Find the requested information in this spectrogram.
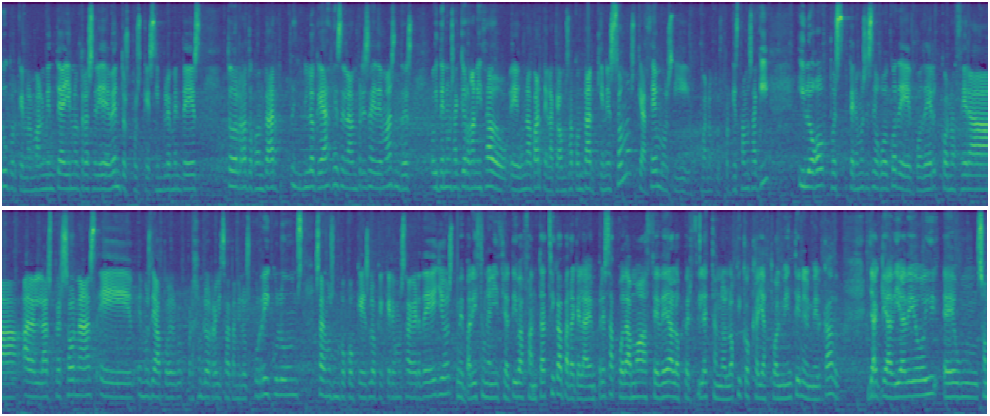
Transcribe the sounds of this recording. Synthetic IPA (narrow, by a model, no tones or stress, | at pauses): tupo̞ɾke̞no̞ɾmalmẽnt̪e̞ajeno̞t̪ɾase̞ɾjeðe̞βe̞nt̪o̞spwe̞ske̞simple̞mẽnt̪e̞e̞s | t̪oð̞olrat̪o̞ko̞nt̪aɾ | lo̞ke̞aθe̞se̞nlaempɾe̞s̬aiðe̞mas̬ent̪oθes | o̞jt̪e̞ne̞mosakio̞ɾɣ̞aniθað̞o̞ʔeunapaɾt̪eːnlake̞βamo̞sako̞nt̪aɾkjene̞sːo̞mo̞ske̞aθe̞mo̞si | bwe̞nopwe̞spoɾkest̪amo̞sakiː | lwe̞ɣ̞o̞pwe̞st̪e̞ne̞mo̞se̞se̞ɣ̞we̞ko̞ðe̞po̞ð̞e̞ɾko̞no̞θe̞ɾaː | laspe̞ɾso̞nasee̞mo̞zʝapopo̞ɾexe̞mplo̞rʔe̞β̞isaðot̪amjelo̞skurikulumsːaβe̞mos̬umpo̞koke̞ezlo̞ke̞ke̞ɾe̞mo̞sːaβe̞ɾðe̞eʎo̞sme̞paɾe̞θe̞unainiθjat̪iβafant̪ast̪ikapaɾake̞lase̞mpɾe̞saspo̞ðamo̞saθe̞ðe̞ɾalo̞spe̞ɾfile̞st̪e̞ɣno̞lo̞xiko̞hkeajak̚t̪walmẽnt̪e̞ːne̞lme̞ɾkaðo | ʝake̞aðiaðe̞o̞jesunso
